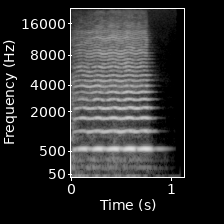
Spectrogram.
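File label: strings cello C#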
